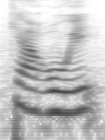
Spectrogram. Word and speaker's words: Carroué: est de retour encore, toujours, avec Hotfing et cette fois-ci avec Carouet. J'espère que je le prononce bien. Oui, c'est bien ça.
